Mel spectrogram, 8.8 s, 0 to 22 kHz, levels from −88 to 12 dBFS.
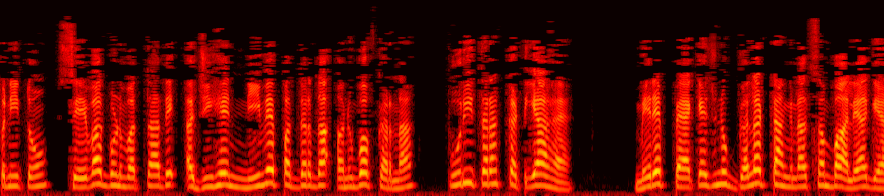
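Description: Speech with a ringing, washy sound and hiss that breathes with the signal. Nothing is heard above 18.9 kHz. This is likely heavy WMA compression, fitting a low bitrate near 32 kbps. Pre-echo appears at 1.84 to 1.87 s and 6.95 to 6.98 s. A short hiss precedes each sharp attack by 25 to 27 ms, softening it. The block's quantisation noise spills into the quiet moment before the onset.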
